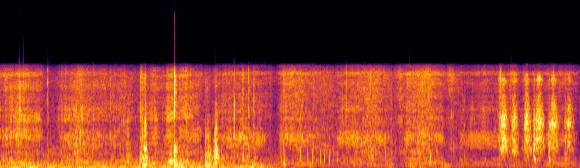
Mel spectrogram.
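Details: Son snoring while asleep; loud, rough, rattling breaths with a fluttering quality, ending in a series of short snorting pulses. Heavy snoring.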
